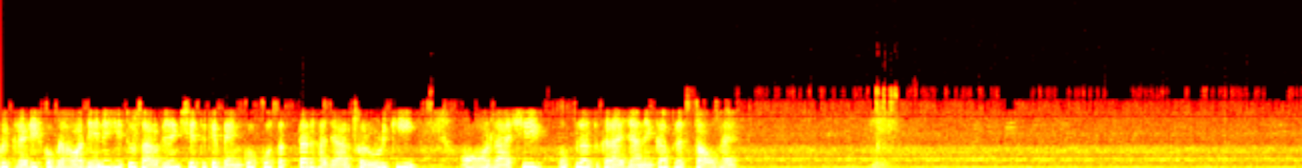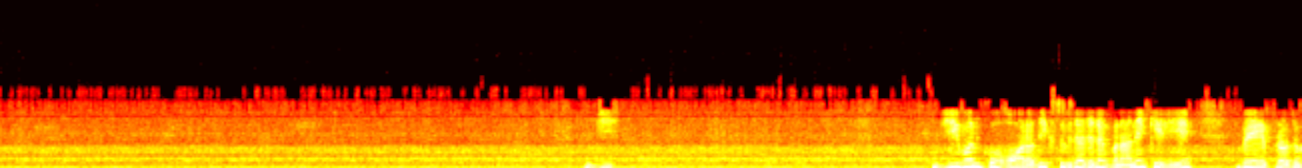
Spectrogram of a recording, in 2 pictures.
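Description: A woman speaks steadily through a microphone.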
